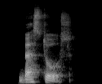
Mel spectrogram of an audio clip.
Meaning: bullet; projectile of a firearm
- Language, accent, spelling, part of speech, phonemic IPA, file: French, France, bastos, noun, /bas.tos/, LL-Q150 (fra)-bastos.wav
